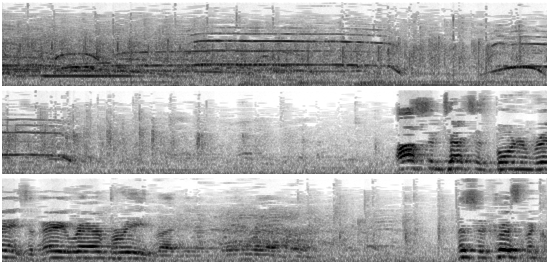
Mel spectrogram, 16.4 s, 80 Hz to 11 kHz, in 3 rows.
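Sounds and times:
loud whoops from a live crowd: 0:00.0 - 0:04.2, 0:04.8 - 0:06.5
live crowd applause: 0:00.0 - 0:08.2, 0:13.4 - 0:15.5
speech: 0:09.5 - 0:13.6, 0:15.4 - 0:16.3.

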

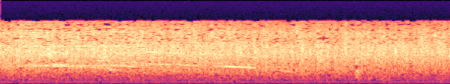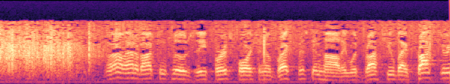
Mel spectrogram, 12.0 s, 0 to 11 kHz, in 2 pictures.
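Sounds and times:
faint whoops from a studio audience: 0:00.0 - 0:04.2
studio audience applauding and cheering for a football team: 0:00.0 - 0:07.6
speech: 0:08.0 - 0:11.9.

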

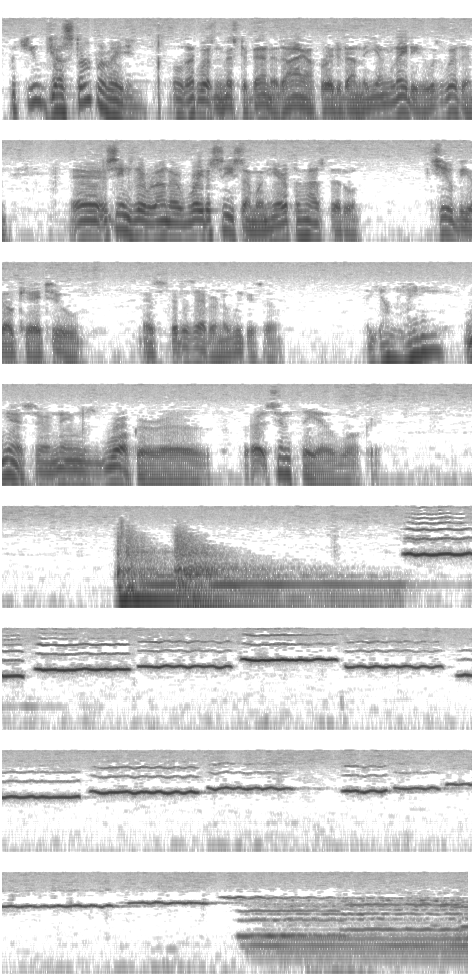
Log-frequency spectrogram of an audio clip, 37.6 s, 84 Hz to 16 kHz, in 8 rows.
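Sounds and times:
speech: 0:00.1 - 0:08.4, 0:09.0 - 0:12.3, 0:13.0 - 0:18.0, 0:19.9 - 0:21.0
low musical chord: 0:20.0 - 0:23.0
whistled theme melody: 0:22.6 - 0:37.5.

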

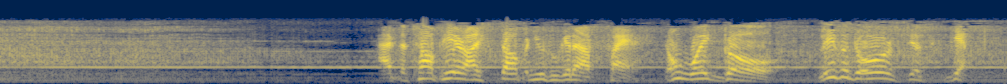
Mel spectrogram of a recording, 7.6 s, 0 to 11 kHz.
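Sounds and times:
car engine running while driven on a slippery road: 0:00.0 - 0:07.5
faint steady hum: 0:00.0 - 0:07.5
speech: 0:02.9 - 0:07.4.

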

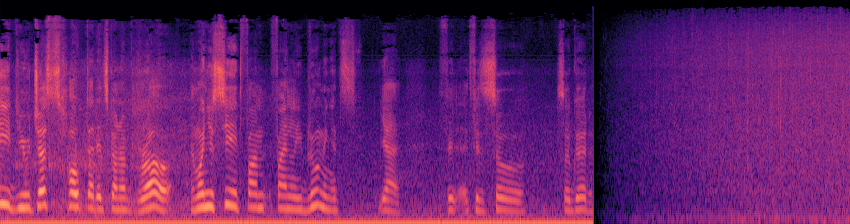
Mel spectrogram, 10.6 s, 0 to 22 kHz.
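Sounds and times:
speech: 0:00.0 - 0:07.4
steady rain pattering on soil and plants of a newly planted flowerbed in Camden: 0:07.5 - 0:10.6.

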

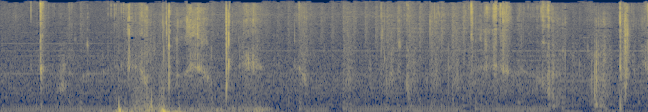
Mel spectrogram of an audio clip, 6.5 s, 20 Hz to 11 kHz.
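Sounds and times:
chewing and mouth noises: 0:00.3 - 0:06.4
crunching bites of a slightly stale blueberry-flavoured triangular cracker: 0:01.2 - 0:03.1, 0:03.8 - 0:06.4.

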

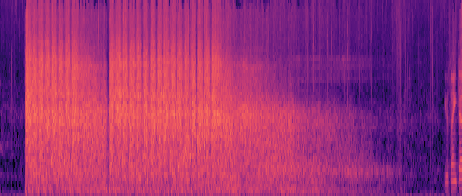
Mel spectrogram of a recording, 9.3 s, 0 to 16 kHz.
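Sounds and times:
machine gun firing a long rapid-fire burst: 0:00.5 - 0:06.9
speech: 0:09.0 - 0:09.2.

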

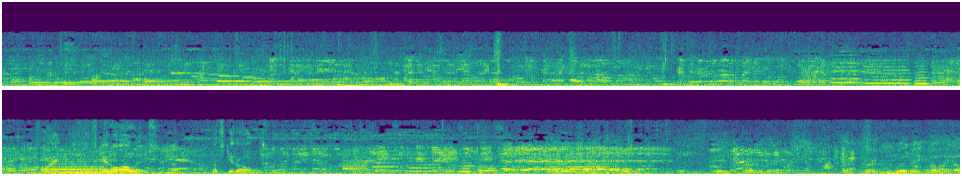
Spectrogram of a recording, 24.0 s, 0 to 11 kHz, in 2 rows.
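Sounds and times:
dense noisy fairground crowd: 0:00.0 - 0:23.9
horns blowing at a fairground: 0:09.9 - 0:20.4
speech: 0:14.8 - 0:15.8.

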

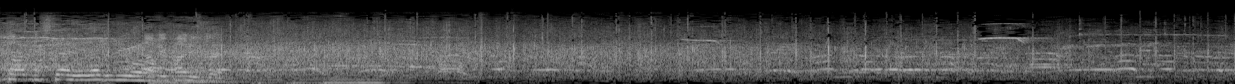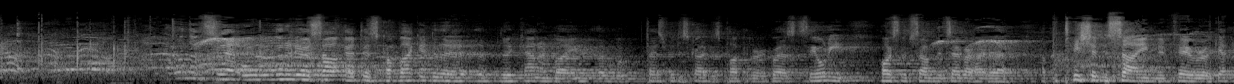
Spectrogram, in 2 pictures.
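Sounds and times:
crowd voices and whoops: 0:00.0 - 0:05.8, 0:06.8 - 0:15.2
live audience applause: 0:00.0 - 0:15.3
speech: 0:00.1 - 0:02.5, 0:15.6 - 0:24.6.

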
